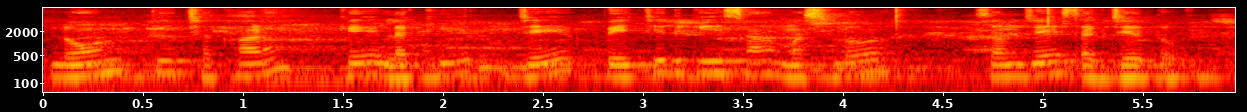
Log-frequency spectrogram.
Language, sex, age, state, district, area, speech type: Sindhi, male, 18-30, Gujarat, Kutch, urban, read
